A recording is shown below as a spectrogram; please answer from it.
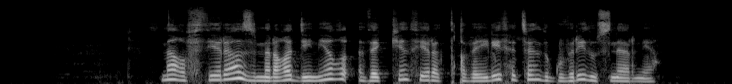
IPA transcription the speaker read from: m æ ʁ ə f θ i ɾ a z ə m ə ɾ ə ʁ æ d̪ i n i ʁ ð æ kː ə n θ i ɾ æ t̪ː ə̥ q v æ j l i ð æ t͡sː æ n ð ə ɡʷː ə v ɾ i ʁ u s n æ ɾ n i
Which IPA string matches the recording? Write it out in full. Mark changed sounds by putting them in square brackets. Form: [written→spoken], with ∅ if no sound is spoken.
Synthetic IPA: m æ ʁ ə f θ i ɾ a z ə m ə ɾ ə ʁ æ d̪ i n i ʁ ð æ kː ə n θ i ɾ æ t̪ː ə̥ q v æ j l i [ð→θ] æ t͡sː æ n ð ə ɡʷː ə v ɾ i [ʁ→ð] u s n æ ɾ n i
